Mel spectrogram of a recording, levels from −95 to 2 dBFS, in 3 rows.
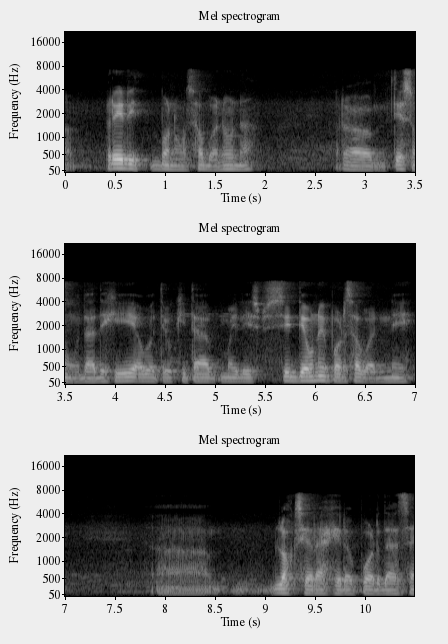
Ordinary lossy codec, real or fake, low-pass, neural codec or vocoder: none; real; 7.2 kHz; none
